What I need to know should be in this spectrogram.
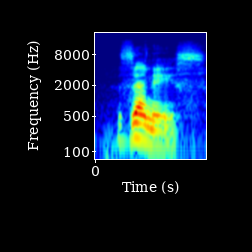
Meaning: musician (a person who plays or sings music)
- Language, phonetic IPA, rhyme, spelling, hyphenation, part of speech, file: Hungarian, [ˈzɛneːs], -eːs, zenész, ze‧nész, noun, Hu-zenész.ogg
